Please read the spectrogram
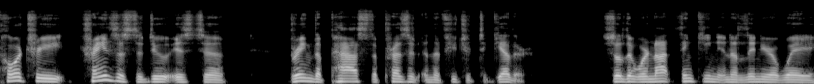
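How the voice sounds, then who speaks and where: This man talks at a medium pitch with ordinary pitch variation. The recording is very clean and dry, close with no echo, over a silent background. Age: 60s. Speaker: writer and attorney. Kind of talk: interview. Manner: halting.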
